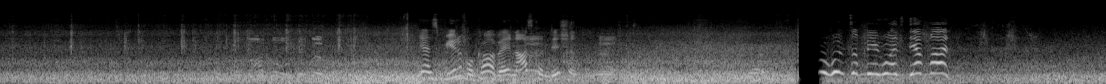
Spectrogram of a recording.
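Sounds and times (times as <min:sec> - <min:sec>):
surf breaking: 0:00.0 - 0:08.0
wind rumbling on microphone: 0:00.0 - 0:11.0.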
